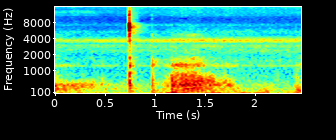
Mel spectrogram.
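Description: Near silence, broken by a single short click about three quarters of a second in and a faint soft rustle a little later.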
